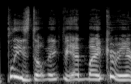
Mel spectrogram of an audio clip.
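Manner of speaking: high-pitched imitation of tearful begging; mock crying. Man begs to keep his career, mock tearful. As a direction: plead like a hammed-up crybaby. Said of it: "he started crying, saying".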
